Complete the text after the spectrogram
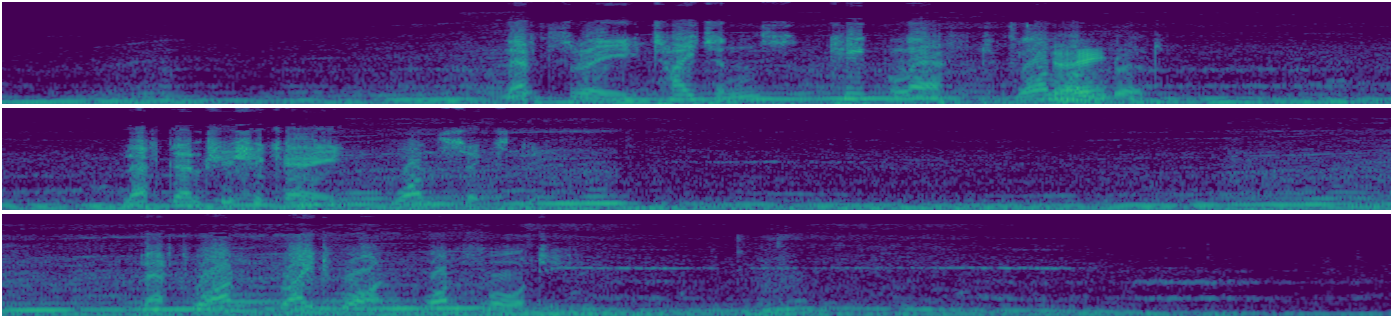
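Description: A racing car engine drones steadily, rising and falling in pitch as it revs.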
